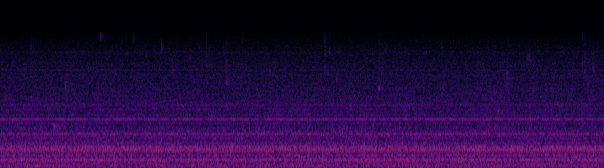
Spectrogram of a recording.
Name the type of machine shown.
pump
